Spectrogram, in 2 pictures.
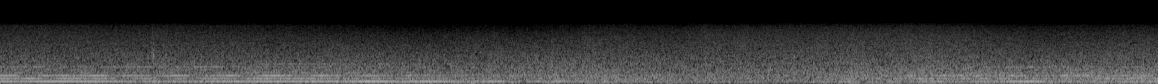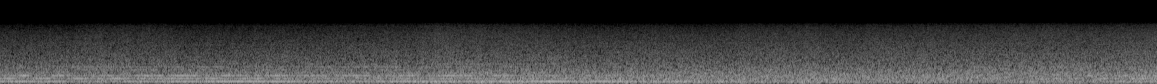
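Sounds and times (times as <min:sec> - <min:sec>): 
om chanting: 0:00.0 - 0:05.8, 0:08.2 - 0:19.0, 0:21.5 - 0:23.1
beach ambience at Linda Mar Beach: 0:00.0 - 0:23.1.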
